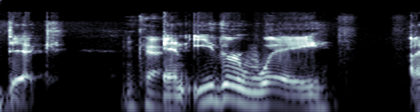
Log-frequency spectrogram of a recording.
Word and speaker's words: Dyck: eyeball and they say dike and I roll with it I'm cool with it okay but it's actually pronounced dick okay and either way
